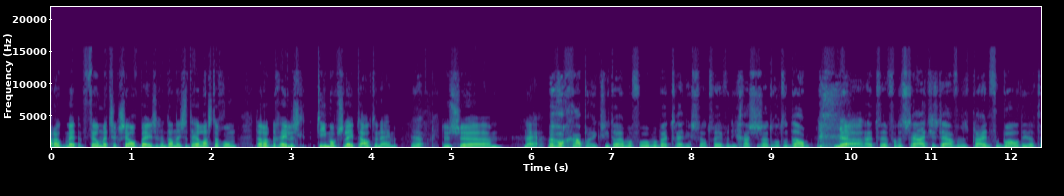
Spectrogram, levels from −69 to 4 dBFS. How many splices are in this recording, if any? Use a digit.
1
